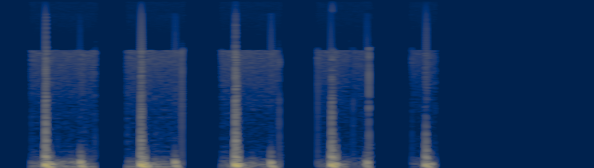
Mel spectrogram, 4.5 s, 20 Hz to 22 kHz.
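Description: Human heartbeat sounds, each beat a double 'lub-dub': the mitral and tricuspid valves closing, then the aortic and pulmonary valves. Five beats come about 0.7 s apart, roughly 85 a minute, and stop a little after three seconds in.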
